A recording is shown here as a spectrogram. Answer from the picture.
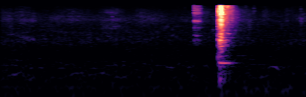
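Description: Recurve bow shot: the bowstring is released with one sharp snap about one and a half seconds in, preceded by a faint tick.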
